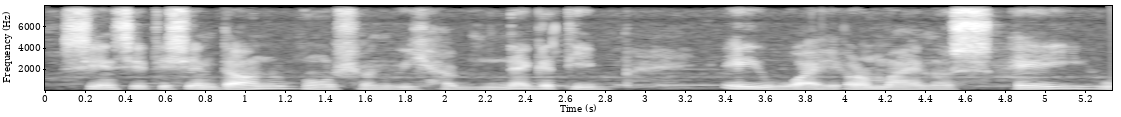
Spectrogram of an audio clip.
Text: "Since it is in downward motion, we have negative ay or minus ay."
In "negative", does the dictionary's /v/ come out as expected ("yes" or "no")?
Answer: no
